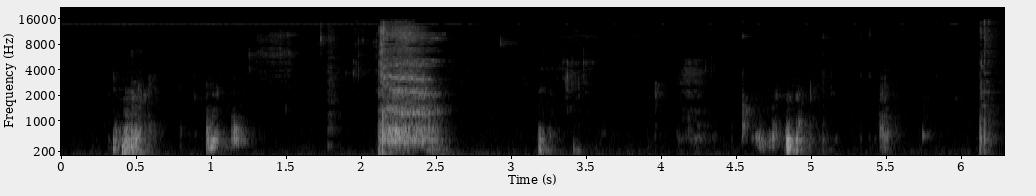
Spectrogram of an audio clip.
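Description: A man swallowing a shot of liquor, then a short hissing breath about two seconds in, followed by quiet gulps as he drinks a soda chaser from a glass bottle.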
